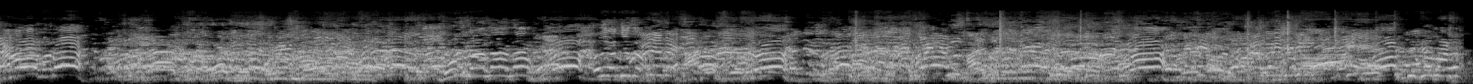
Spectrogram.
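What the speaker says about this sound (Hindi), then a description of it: "आदिवासी महिलाओं को बीच रास्ते में एक निर्मम भीड़ उन्हें मार रही है और उन्हें निर्वस्त्र कर रही है।" A large, agitated crowd on a street in West Bengal, dense overlapping shouting and chatter from many voices at a constant loud level with no break.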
